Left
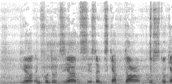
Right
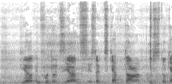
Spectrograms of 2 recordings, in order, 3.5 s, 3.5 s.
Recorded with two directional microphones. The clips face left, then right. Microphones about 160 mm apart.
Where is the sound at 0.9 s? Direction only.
30° left (ahead or behind).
